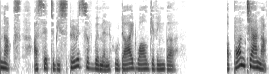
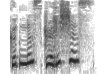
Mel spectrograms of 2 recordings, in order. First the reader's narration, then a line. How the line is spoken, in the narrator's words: Facility giggled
